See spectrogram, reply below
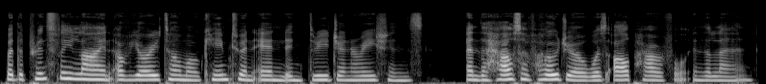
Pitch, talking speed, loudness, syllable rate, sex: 210 Hz, 190 wpm, -18 LUFS, 5.1 syllables/s, female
